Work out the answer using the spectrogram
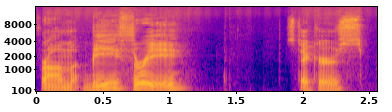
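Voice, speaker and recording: Low-voiced man running a board game. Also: expressive, drawn-out words, dark tone. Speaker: player reading out game rules and story. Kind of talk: casual board game playthrough chat.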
